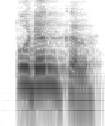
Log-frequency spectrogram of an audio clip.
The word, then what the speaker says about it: peduncle: This is actually, the pronunciation is peduncle.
